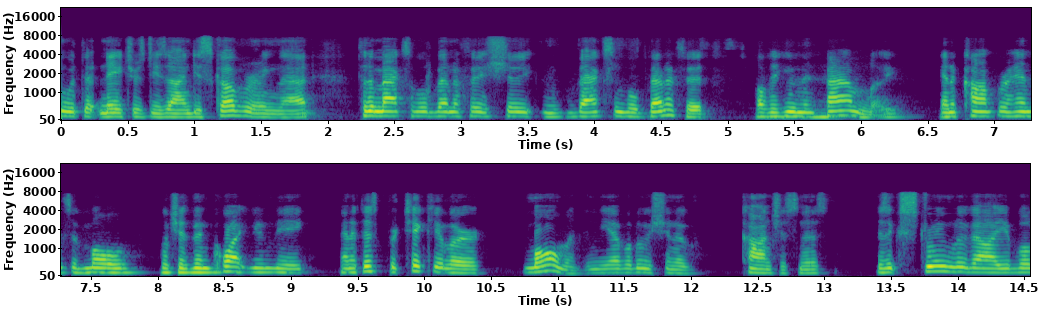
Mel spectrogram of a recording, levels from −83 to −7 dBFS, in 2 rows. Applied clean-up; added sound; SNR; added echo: neural mask model DeepFilterNet 3.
